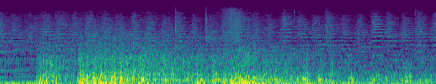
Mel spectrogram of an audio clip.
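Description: Thunder: a sudden crack about half a second in, then a loud rolling rumble that swells twice and slowly dies away, over background music.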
